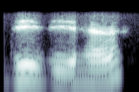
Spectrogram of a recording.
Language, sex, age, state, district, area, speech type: Urdu, male, 18-30, Bihar, Purnia, rural, conversation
